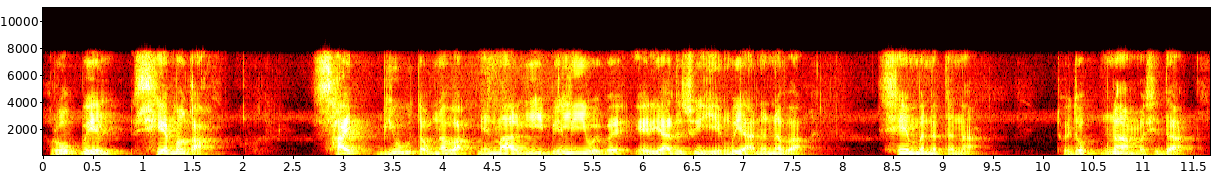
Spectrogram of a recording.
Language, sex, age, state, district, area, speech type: Manipuri, male, 60+, Manipur, Tengnoupal, rural, spontaneous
